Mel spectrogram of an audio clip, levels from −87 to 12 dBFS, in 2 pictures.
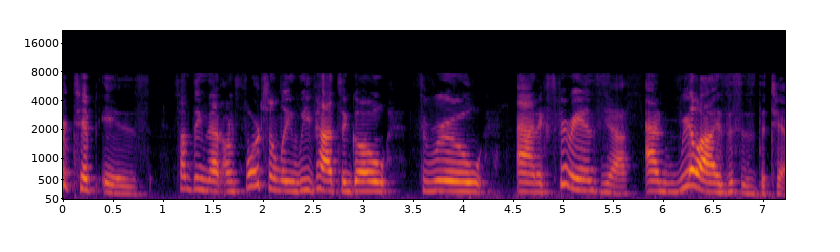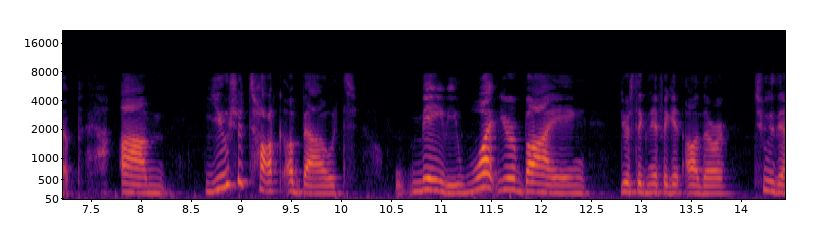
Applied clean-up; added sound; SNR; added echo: none; none; none; none.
